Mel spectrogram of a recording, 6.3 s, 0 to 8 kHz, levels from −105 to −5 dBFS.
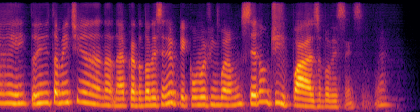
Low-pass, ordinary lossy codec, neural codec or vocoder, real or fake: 7.2 kHz; none; codec, 16 kHz, about 1 kbps, DyCAST, with the encoder's durations; fake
